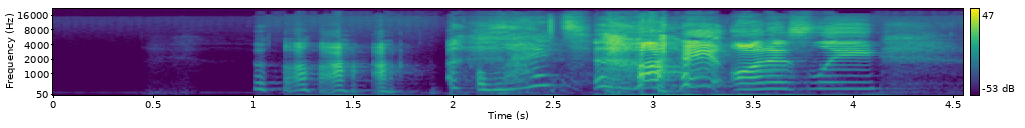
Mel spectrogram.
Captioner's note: laughs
